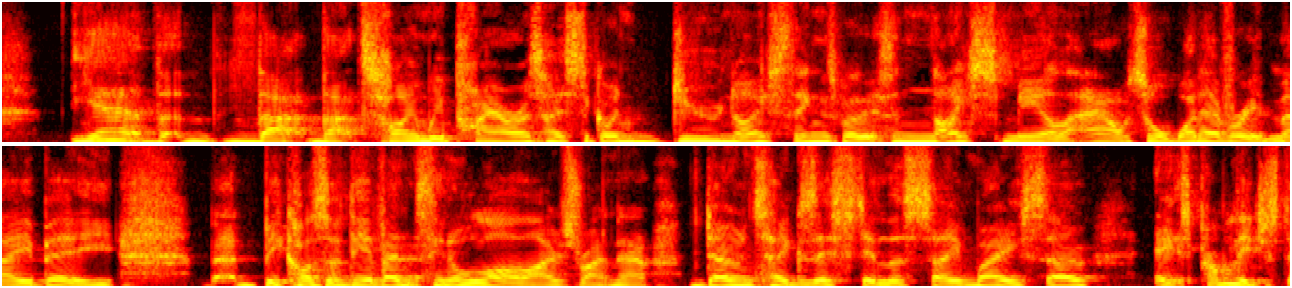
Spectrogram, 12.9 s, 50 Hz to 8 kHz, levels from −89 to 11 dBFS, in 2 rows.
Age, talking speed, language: 20-39, 205 wpm, English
